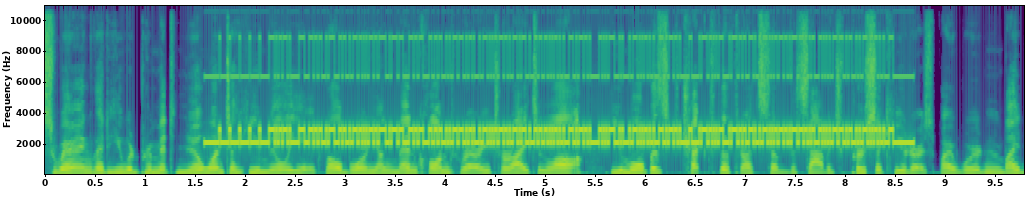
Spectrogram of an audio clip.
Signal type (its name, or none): RTTY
